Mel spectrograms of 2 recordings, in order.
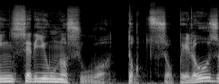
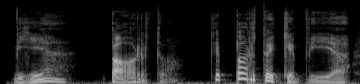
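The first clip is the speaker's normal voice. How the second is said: frowning puzzlement; 5 dB quieter, slower than usual. Acted. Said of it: "domandò aggrondato".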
